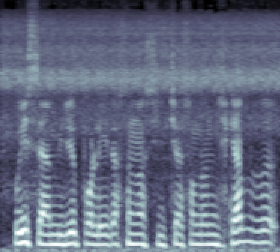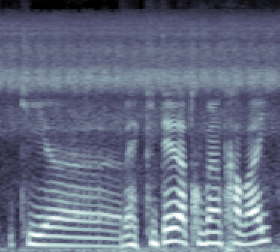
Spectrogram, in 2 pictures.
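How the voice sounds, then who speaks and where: Speaking at a moderate pace, a man with a fairly high voice keeps his intonation fairly even. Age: 20s. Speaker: sheltered workshop worker. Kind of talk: testimony. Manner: loud; halting.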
